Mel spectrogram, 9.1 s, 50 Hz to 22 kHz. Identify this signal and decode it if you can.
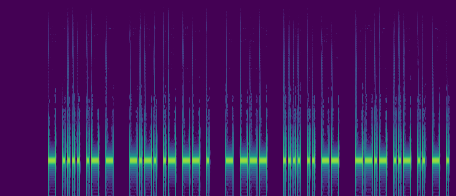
Morse code, heard as a keyed tone, about 25 wpm, 700 Hz. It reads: THAT CAME TO HIM QUITE
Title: Sentences from Top 1300 Words 25wpm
